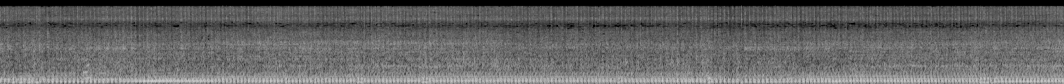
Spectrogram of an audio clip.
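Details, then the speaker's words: 1963 MTD Lawn Flite lawn tractor, first start after all ignition components replaced and reassembled: small single-cylinder chugs steadily at mid speed with slight hunting, no knocks; runs okay, though clutch doesn't disengage. "the clutch is not working put it in gear and it just takes off but it's running okay"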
